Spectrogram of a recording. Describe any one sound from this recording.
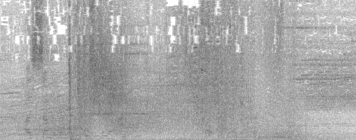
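A loud magical blast booms and crackles, then fades.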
